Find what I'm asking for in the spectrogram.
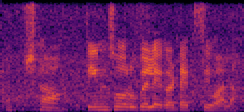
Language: Urdu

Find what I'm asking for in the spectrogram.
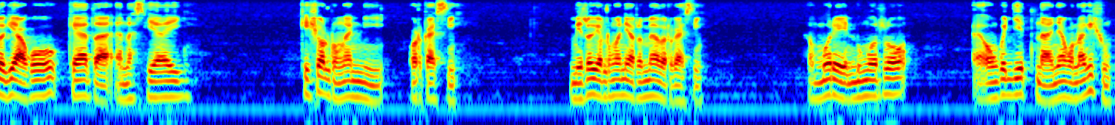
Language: Masai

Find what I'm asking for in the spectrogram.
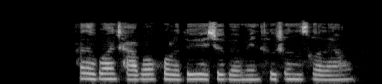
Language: Chinese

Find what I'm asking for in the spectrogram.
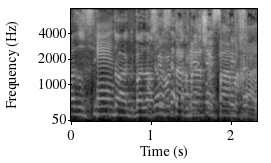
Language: Hebrew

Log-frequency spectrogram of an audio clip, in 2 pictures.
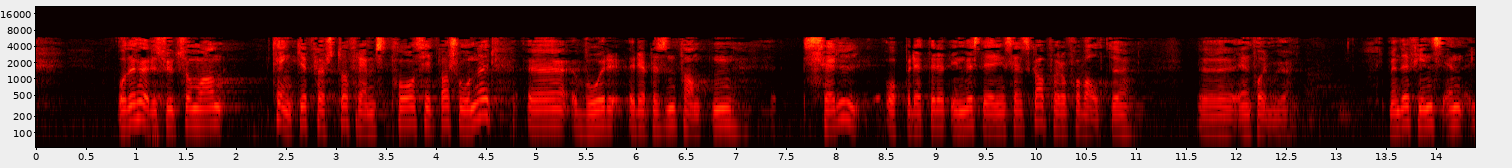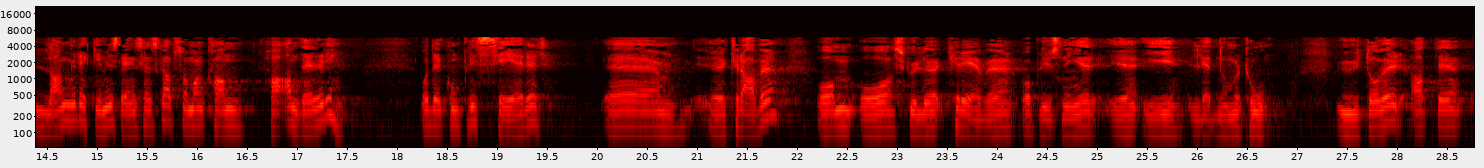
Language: Norwegian Bokmål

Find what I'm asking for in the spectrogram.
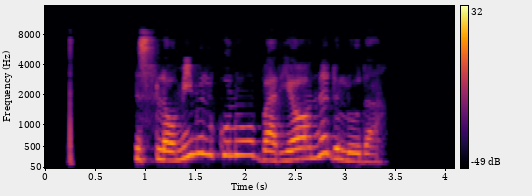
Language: Pashto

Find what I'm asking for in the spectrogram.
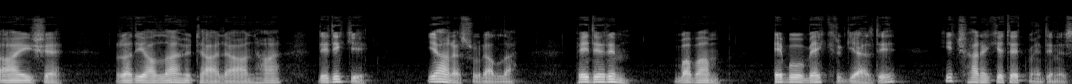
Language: Turkish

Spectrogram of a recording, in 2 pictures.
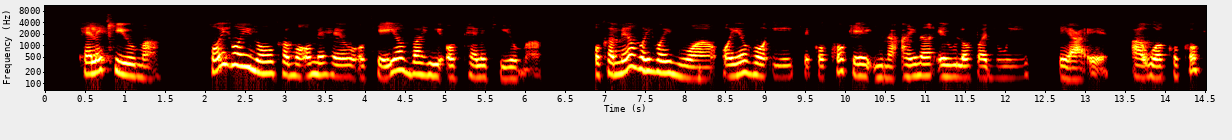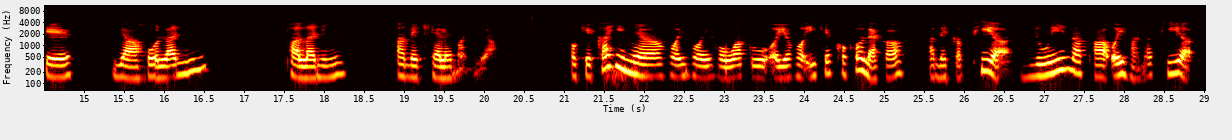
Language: Hawaiian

